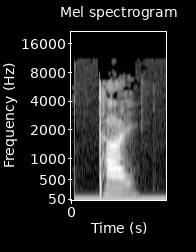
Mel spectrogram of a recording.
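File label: "thai5", Teochew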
